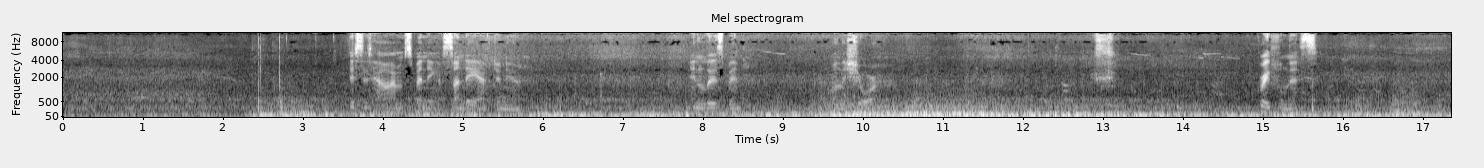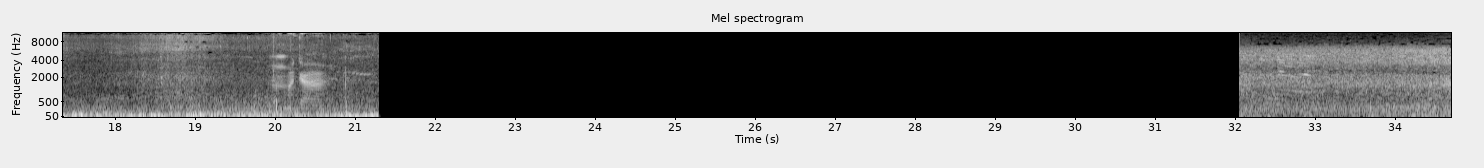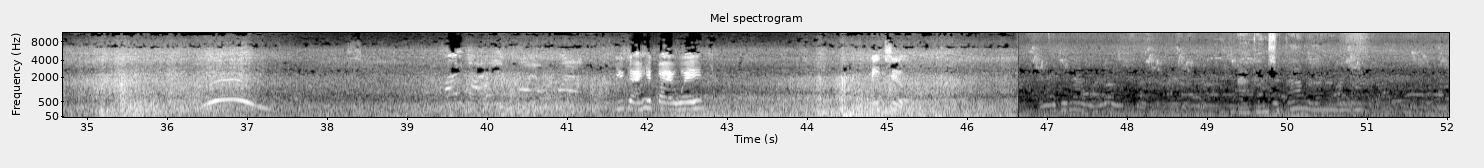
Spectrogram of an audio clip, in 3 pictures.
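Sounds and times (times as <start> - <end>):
wind buffeting microphone: 0.0 - 21.3, 32.1 - 52.0
waves crashing on rocks: 32.1 - 46.6.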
